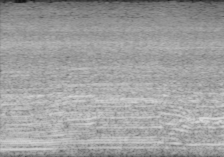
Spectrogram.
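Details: Hard-revving engine, microphone in engine bay, harsh metallic clatter over the revs; first suspected a bad lifter but turned out to be a rod bearing knock with cracked crankshaft.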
